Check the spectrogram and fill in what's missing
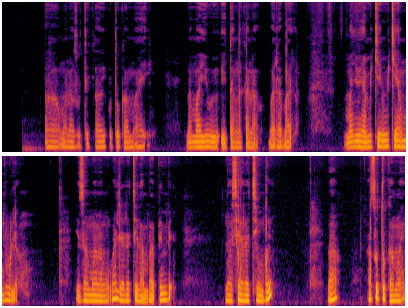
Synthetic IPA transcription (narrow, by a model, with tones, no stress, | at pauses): a˦˨mwʔa̰˦na˨zo˦ta˨˦i˦ko˨to˦ka˨ma̰˦i˦ | na˨ma˦ji˦o˦jo̰˦ʔe˨ta˨ŋɡa˨ka̰˨na̰˨ | ba̰˨la̰˨ba˦la˨ | ma˦ji˦o˦jo˦ja˨mi˦kɛ˦mi˦kɛ˦ja˨mbu˦la̰˨ | e˨za˦mwa˦na˨mo˨ba˦li˨a˨la˦ti˦e˨a̰˨mba̰˨pɛ˦mbɛ˦ | na˨si˦a˨la˦tʰi˦mbwe˦ | naː˨ | zo˦to˦ka˨ma˦i˦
